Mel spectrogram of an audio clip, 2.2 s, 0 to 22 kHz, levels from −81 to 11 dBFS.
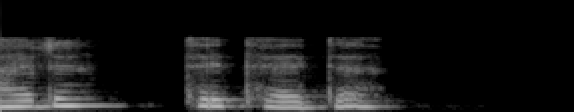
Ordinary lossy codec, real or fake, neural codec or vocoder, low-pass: AAC, 48 kbps; fake; codec, 16 kHz, 2 kbps, FunCodec, trained on LibriTTS, 25 frames a second; 5.4 kHz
